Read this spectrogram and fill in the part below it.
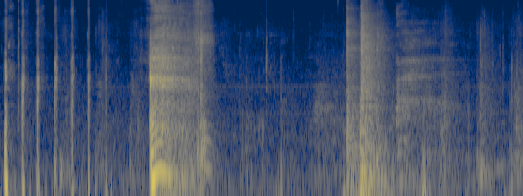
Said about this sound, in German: Soll ich eben die Tür zu? Ja, mach ich mal die Tür zu.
